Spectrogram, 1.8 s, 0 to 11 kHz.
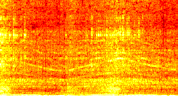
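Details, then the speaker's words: CD009-transmission drift car after fixing a suspected clutch/flywheel/transmission clatter: deep throaty engine revving through a couple of blips, no clatter or banging; earlier noise gone, normal CD009 noises remain. "It still makes CD09 noises, but whatever that other noise was a lot worse than the CD09 noise."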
